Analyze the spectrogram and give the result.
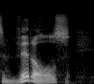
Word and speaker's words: victuals: He says, "Victuals is one of those British words that is not pronounced the way it is spelled, like Worcester is pronounced Wooster. Victuals is pronounced Vittles and is commonly used to stereotype folks from Appalachia and the Ozarks, like Granny from the Beverly Hillbillies."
